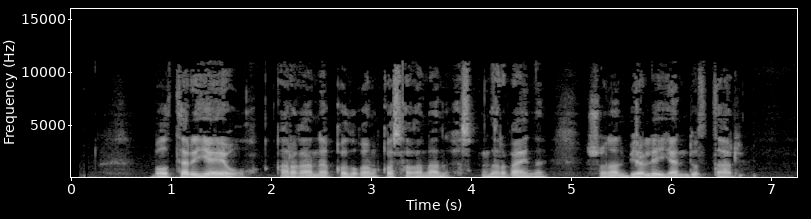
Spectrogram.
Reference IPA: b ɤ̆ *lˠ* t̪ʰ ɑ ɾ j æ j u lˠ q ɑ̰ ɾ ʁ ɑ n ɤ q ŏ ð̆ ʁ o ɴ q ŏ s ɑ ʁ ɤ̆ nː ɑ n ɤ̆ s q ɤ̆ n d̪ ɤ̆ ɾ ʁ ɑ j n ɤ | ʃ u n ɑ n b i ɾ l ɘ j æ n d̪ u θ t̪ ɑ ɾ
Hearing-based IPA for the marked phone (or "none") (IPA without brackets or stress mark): lˠ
